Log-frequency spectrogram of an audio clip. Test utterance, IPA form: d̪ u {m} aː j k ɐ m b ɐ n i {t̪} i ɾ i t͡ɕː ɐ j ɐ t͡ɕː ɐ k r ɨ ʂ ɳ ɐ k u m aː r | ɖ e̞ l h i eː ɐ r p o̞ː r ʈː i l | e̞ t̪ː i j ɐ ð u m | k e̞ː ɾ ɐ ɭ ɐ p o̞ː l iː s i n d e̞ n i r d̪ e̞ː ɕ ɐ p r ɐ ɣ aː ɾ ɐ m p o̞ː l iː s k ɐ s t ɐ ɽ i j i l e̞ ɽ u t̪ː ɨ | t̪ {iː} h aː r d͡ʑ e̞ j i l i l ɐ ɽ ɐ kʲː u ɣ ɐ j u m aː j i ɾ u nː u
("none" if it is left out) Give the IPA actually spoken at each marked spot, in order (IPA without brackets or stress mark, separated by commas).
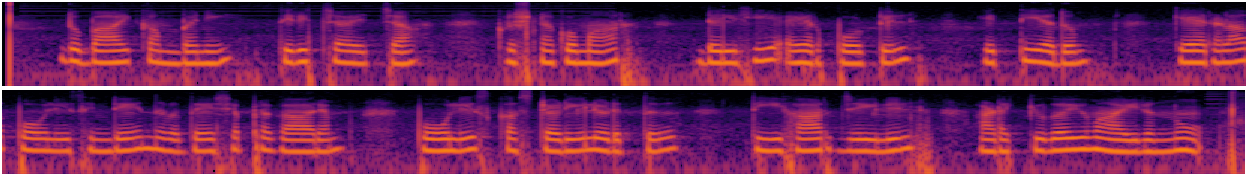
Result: b, t̪, iː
